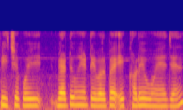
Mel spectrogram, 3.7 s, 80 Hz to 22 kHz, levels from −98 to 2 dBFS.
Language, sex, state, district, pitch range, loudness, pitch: Hindi, female, Chhattisgarh, Sarguja, 205-225 Hz, -16 LUFS, 215 Hz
